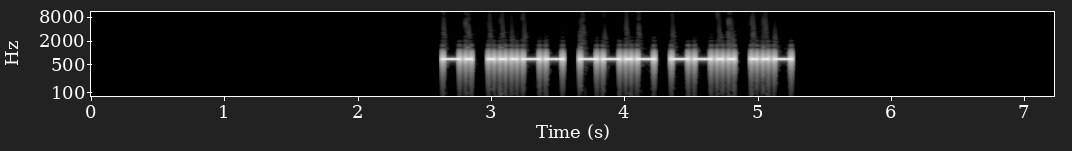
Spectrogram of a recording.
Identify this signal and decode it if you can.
Morse code, heard as a keyed tone, about 28 wpm, 700 Hz. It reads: N3QZU
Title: USA Call Signs - 5 Characters - Repeated 3x - 28wpm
